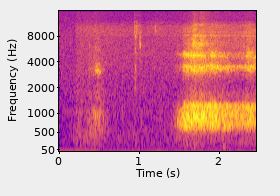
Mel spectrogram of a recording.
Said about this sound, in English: And I love that you're yawning because that's such a process. Such a way of process. It's clearing, yeah.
